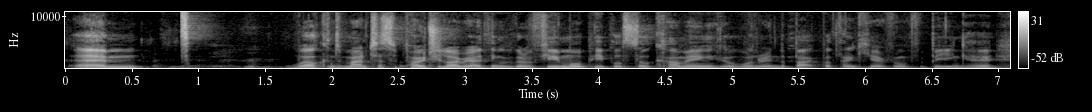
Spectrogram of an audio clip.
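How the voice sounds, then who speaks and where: A man's voice: mid-range voice, flat delivery, quick pace. A young man opening a live poetry event in a library as its host, speaking informally with lots of ums and self-deprecating asides. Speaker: project manager and event host. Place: library event space with an audience. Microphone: live-streamed event microphone.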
